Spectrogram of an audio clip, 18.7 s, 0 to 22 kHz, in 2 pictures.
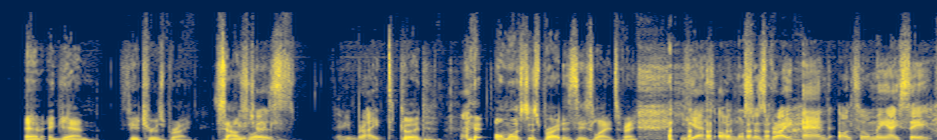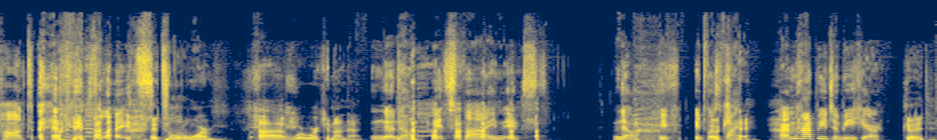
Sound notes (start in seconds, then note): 6.4 laughing; 9.7 laughing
